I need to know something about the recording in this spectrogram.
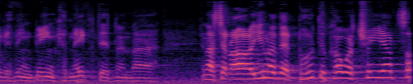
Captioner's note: speaks in foreign language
